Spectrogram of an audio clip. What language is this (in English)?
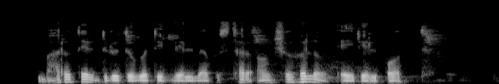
Bangla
